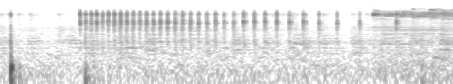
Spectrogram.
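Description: A prize wheel ticks rapidly as it spins and slows down.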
